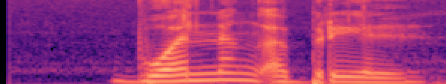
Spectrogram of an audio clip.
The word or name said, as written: buwan ng abril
